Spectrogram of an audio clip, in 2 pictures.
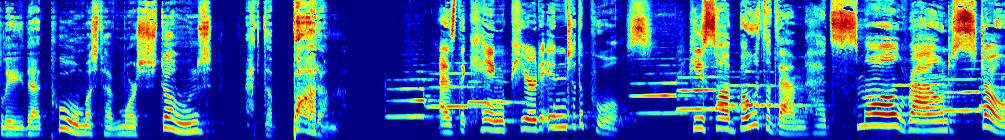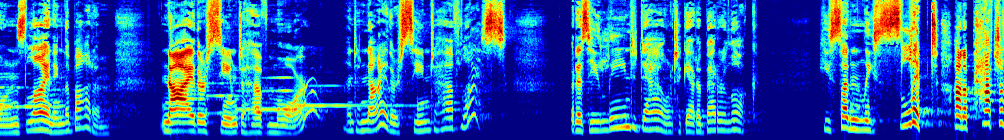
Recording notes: Recorded live at Tanglewood with members of the … and an all-star cast.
